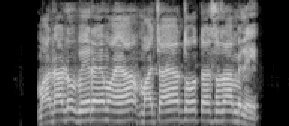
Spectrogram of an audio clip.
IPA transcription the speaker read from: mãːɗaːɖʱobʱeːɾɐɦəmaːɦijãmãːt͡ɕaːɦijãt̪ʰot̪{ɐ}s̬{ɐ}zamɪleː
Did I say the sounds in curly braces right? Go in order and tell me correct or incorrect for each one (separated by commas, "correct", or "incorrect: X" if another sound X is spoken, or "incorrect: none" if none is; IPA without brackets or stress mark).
correct, correct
